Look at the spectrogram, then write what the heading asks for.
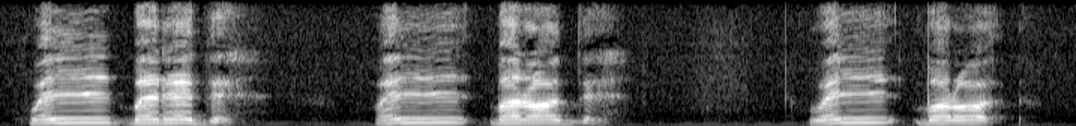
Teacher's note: را کو ہم نے موٹا پڑھنا ہے کیونکہ را کے اوپر زبر آ رہی ہے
